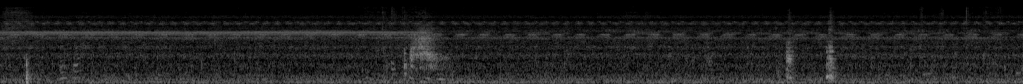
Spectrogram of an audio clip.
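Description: Metal tongs clink against a cooking pot.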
